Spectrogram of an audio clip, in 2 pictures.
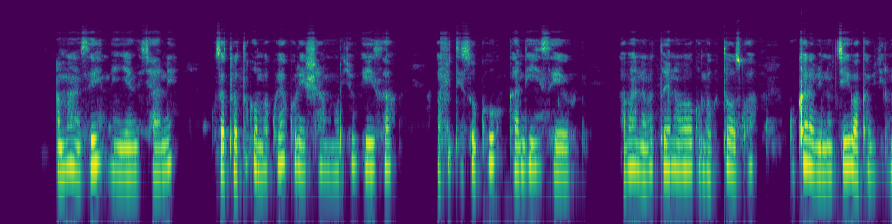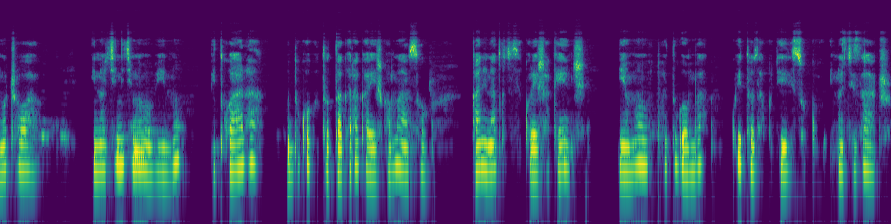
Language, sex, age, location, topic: Kinyarwanda, female, 18-24, Kigali, health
